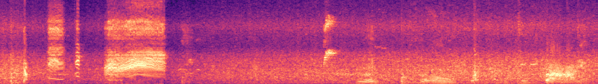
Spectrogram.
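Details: Javan myna singing with mimicked human speech and coughing; a harsh noisy burst, then wavering speech-like rising and falling tones and short squawks.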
